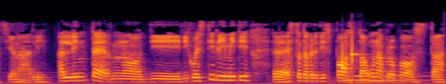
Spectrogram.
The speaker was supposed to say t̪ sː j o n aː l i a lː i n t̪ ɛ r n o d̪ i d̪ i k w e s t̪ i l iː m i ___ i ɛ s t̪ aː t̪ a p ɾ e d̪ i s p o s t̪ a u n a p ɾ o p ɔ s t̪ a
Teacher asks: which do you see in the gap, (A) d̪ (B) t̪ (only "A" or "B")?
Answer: B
